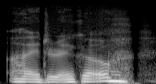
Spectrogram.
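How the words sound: It is said in a depressed, gloomy voice.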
